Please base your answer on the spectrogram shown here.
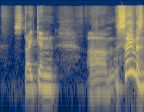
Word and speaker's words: Steichen: How do you pronounce his last name? Steichen.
